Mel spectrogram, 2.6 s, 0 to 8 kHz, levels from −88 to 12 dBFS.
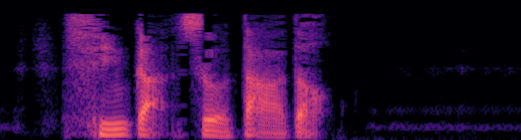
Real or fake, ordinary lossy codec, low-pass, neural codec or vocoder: fake; MP3, 24 kbps; 7.2 kHz; codec, 16 kHz in and 24 kHz out, 0.4 kbps, LongCat-Audio-Codec, four codebook decoder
